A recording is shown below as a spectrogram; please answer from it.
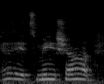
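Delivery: high, soft, timid voice.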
